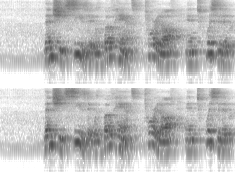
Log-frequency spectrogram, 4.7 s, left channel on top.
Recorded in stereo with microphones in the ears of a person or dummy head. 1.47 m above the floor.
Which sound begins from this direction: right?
A man speaking, at 0.9 s.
